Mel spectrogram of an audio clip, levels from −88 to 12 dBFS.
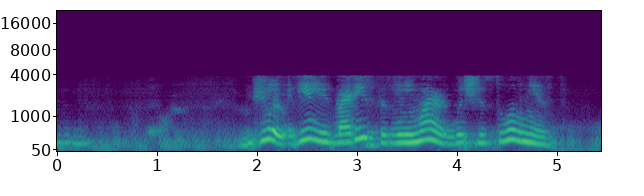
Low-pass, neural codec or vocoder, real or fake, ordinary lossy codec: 7.2 kHz; codec, 16 kHz, 0.5 kbps, FreqCodec, larger model; fake; AAC, 16 kbps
